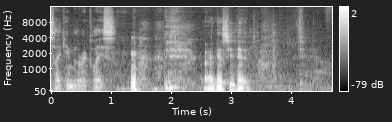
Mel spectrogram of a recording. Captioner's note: chuckles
